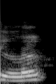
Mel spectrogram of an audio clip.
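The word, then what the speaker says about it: Le Pen: nacional de marine marine lan lan é assim que pronuncia além de outros de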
